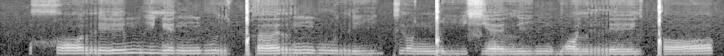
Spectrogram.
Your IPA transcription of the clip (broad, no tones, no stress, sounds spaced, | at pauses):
x ɔ r e m i lʲ ɛ ŋ u r ǃʰ ɐ r ŋ u r i kʲ ɔ ŋ͡ǃ i ɕ ɛ l i ŋ b ɔ lʲ r e lʲ ǃ ɔ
